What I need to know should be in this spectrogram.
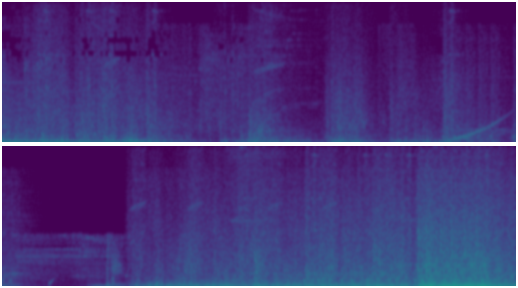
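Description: Game attack sound effects crash and burst repeatedly.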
